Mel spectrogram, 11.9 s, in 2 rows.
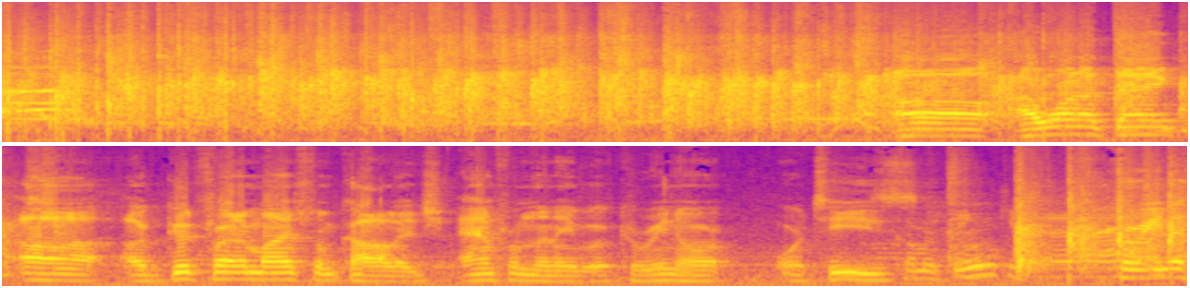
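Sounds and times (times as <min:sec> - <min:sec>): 
round of applause: 0:00.0 - 0:06.0, 0:11.0 - 0:11.8
speech: 0:05.1 - 0:11.8.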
